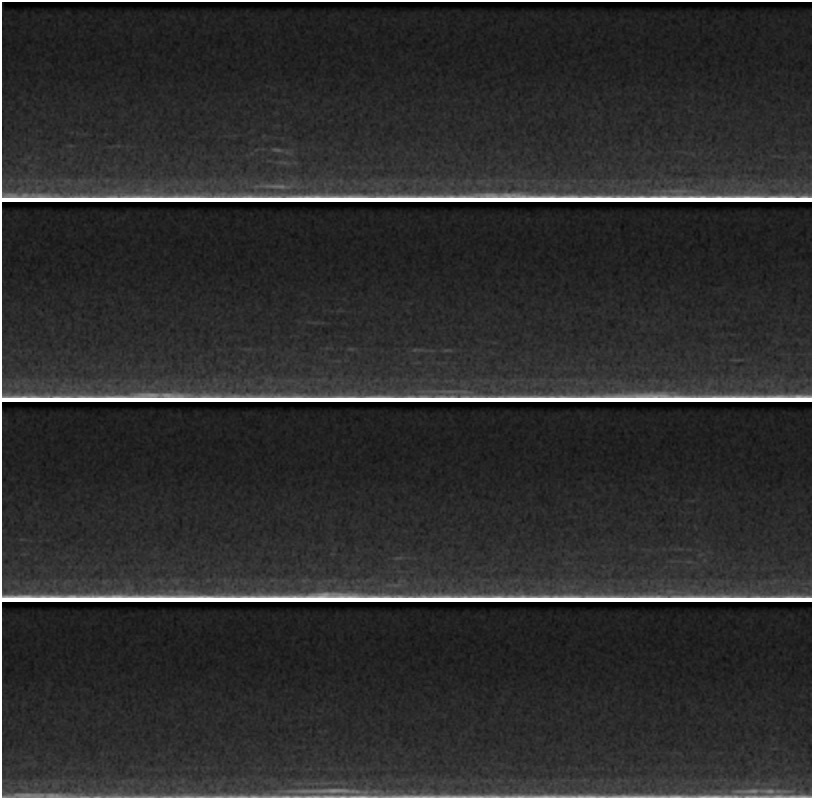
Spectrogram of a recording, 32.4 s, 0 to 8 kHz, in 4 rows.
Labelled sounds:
2.6	2.9	humpback whale, 1.4 to 2.1 kHz
12.2	12.5	humpback whale, 1.9 to 2.0 kHz
22.8	23.2	humpback whale, 1.4 to 1.5 kHz

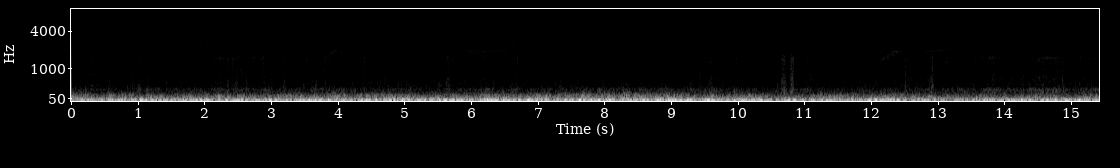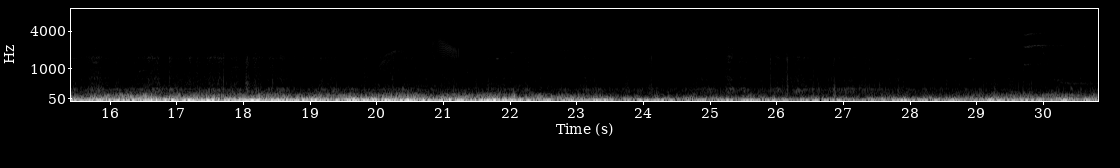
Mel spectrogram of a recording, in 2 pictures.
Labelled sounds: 5.3	6.9	killer whale, southern resident, 0.49 to 6.1 kHz
12.7	13.9	killer whale, southern resident, 0.34 to 5.4 kHz
22.5	23.4	killer whale, southern resident, 2.1 to 4.3 kHz

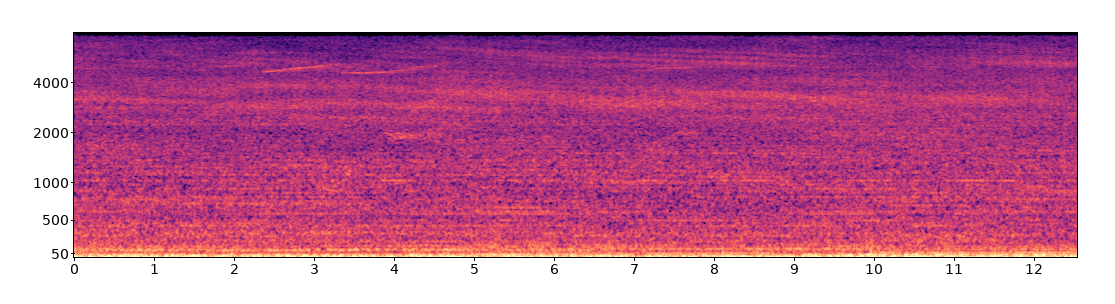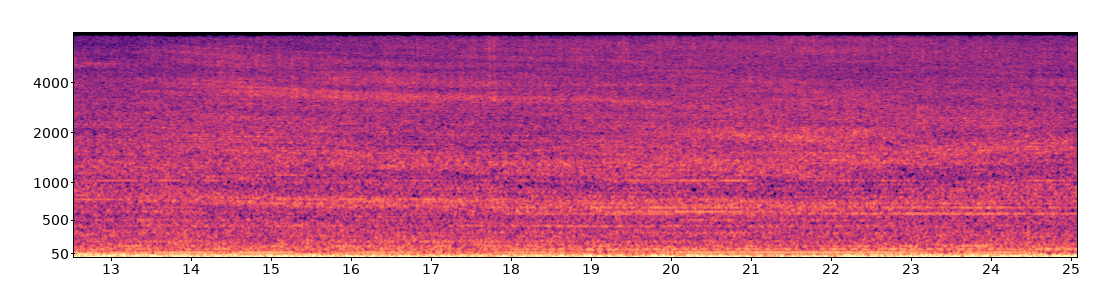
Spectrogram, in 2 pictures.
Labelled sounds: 2.2	4.6	killer whale, southern resident, 1.0 to 5.4 kHz

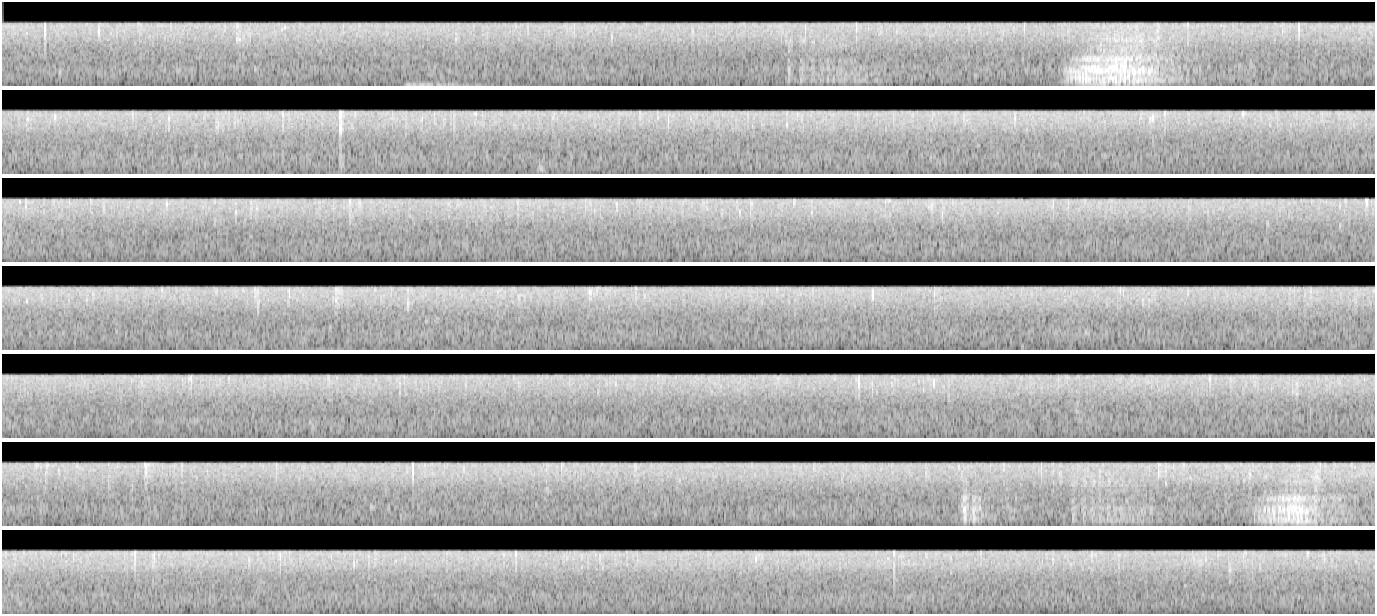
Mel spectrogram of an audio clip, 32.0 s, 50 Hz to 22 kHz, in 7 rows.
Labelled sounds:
27.0	27.4	croaking sound likely from a nearby submerged object, 1.3 to 1.6 kHz

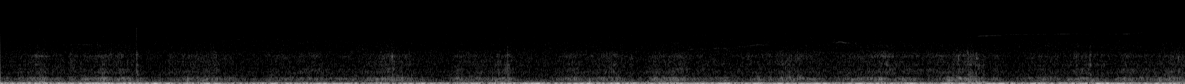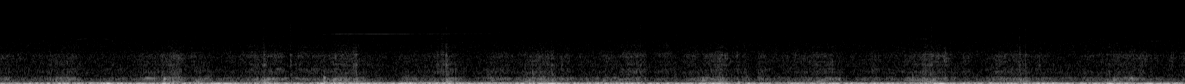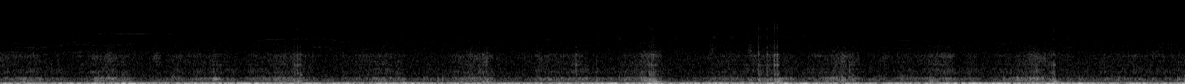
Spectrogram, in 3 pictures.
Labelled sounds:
9.7	10.7	killer whale, 3.7 to 4.8 kHz

